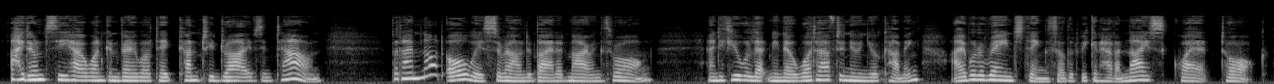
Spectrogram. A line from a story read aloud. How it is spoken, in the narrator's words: she answered with a laugh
